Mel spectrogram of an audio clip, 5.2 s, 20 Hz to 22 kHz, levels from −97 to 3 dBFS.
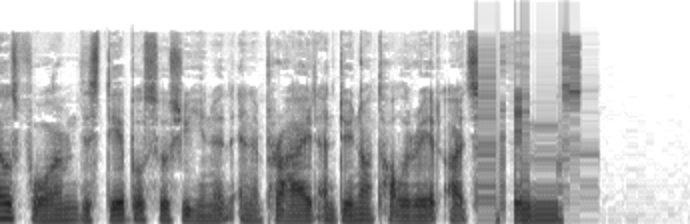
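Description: Audio likely arrived too seldom from 3.58 s to 5.18 s, just after "and do not tolerate", so playback repeated a 10 ms slice through most of that stretch. This is robotic sound from repeated short buffers: the speech becomes a rigid, metallic buzz at 100 Hz.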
